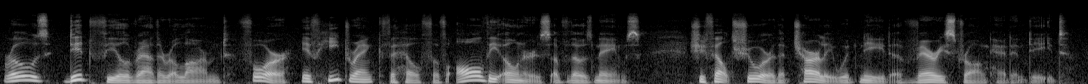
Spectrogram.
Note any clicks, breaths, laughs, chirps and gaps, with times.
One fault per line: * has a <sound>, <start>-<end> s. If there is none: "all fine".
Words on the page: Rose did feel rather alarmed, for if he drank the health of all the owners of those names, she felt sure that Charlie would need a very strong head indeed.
all fine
